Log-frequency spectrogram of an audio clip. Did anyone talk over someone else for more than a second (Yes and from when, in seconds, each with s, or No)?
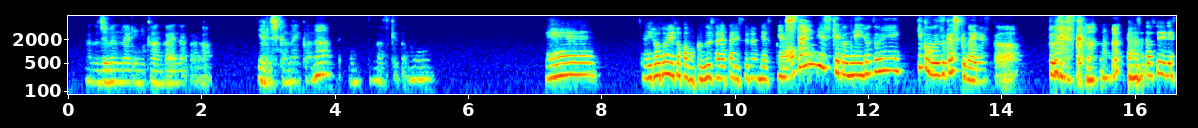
No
